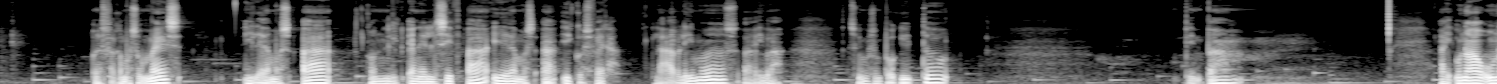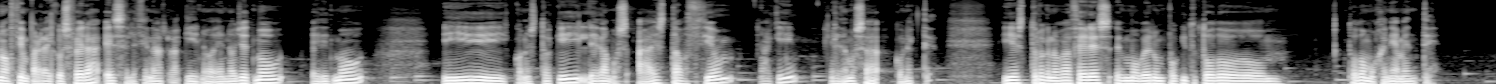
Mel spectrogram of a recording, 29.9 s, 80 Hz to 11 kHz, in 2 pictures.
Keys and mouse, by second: 6.6 s, 9.5-10.1 middle drag, 10.2-15.8 drag, 17.0-17.5 drag.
